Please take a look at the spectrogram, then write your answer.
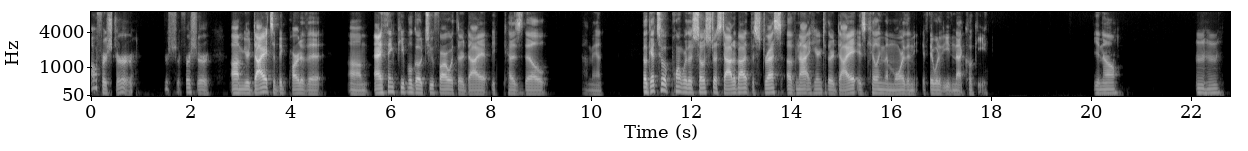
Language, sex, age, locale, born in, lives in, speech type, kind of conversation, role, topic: English, male, 25-29, en-US, United States, United States, conversation, unstructured, none, What habits harm our physical health the most?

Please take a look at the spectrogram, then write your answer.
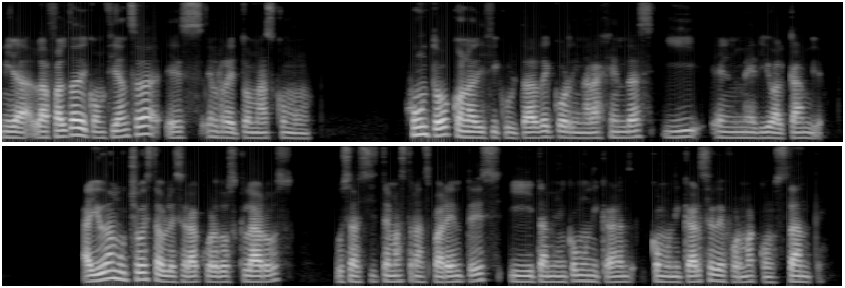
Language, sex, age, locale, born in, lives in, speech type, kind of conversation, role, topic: Spanish, male, 20-24, es-MX, Mexico, Mexico, read, expert-assistant, expert, ¿Cómo pueden los negocios pequeños aprovechar la globalización y la colaboración local?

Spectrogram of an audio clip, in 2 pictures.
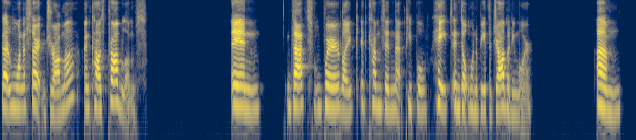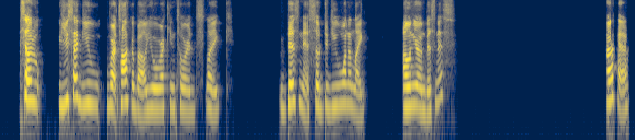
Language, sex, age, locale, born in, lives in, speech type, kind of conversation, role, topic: English, female, 20-24, en-US, United States, United States, conversation, podcast, host, How does music shape your routines and experiences throughout the day?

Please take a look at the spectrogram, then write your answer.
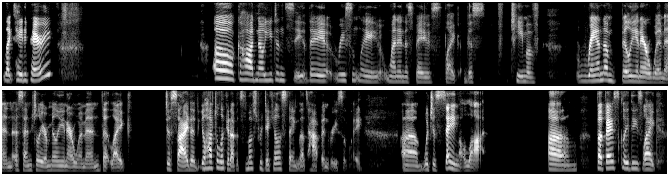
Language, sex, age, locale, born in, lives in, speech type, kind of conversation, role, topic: English, female, 25-29, en-US, United States, United States, conversation, podcast, host, What achievement in your career has had the biggest impact on you?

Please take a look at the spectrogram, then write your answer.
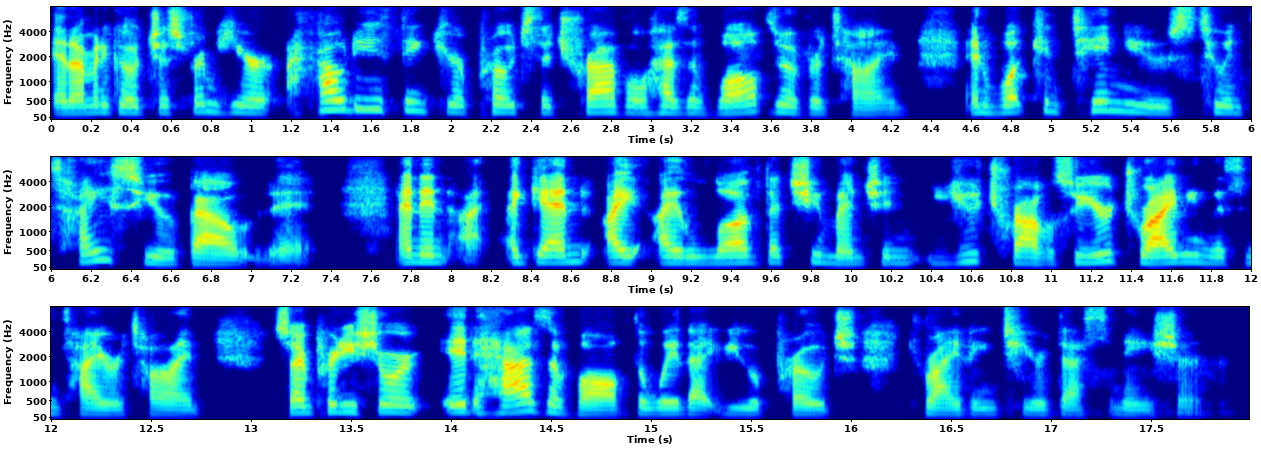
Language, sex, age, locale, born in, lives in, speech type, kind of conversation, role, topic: English, female, 40-44, en-US, United States, United States, conversation, podcast, host, What draws people to explore new places when they travel?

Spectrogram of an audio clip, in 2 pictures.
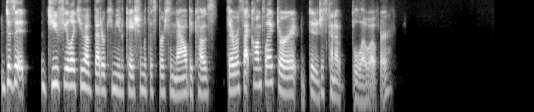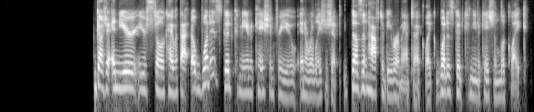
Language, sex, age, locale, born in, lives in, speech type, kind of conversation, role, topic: English, female, 40-44, en-US, United States, United States, conversation, podcast, host, How do you recognize and build strong, supportive relationships in your life?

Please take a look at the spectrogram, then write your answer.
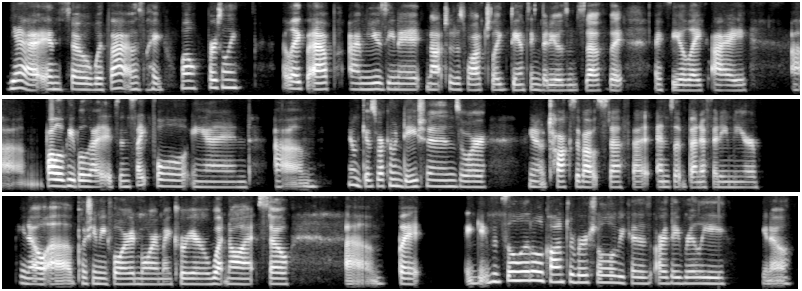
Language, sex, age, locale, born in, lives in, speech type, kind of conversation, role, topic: English, female, 25-29, en-US, United States, United States, conversation, unstructured, none, How do you balance convenience and privacy in the tech you use every day?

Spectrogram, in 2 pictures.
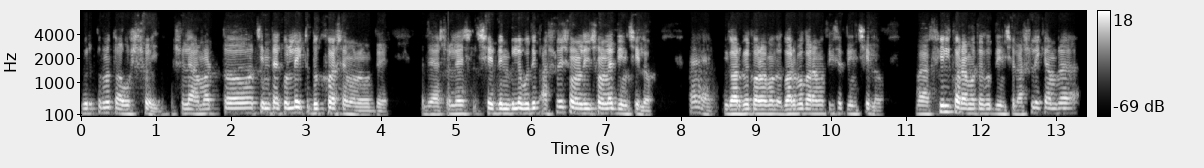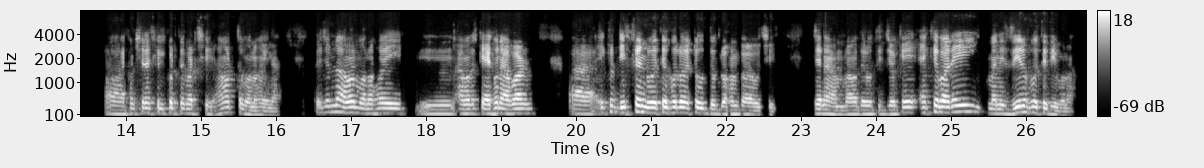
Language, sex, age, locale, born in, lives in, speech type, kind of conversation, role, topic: Bengali, male, 35-39, bn-BD, Bangladesh, Bangladesh, conversation, unstructured, none, বাংলাদেশের কোন ঐতিহ্যবাহী উৎসবটি আপনার সবচেয়ে প্রিয়?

